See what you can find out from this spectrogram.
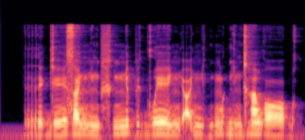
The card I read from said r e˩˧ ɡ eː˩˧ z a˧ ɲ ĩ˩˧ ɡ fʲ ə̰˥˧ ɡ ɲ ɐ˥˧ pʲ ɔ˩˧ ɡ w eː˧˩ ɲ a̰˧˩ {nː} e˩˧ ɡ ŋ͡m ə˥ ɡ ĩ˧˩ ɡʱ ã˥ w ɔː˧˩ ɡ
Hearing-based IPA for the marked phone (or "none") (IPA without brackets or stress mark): ɲ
